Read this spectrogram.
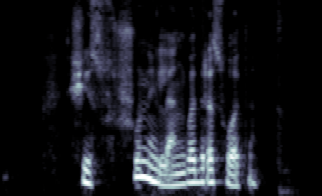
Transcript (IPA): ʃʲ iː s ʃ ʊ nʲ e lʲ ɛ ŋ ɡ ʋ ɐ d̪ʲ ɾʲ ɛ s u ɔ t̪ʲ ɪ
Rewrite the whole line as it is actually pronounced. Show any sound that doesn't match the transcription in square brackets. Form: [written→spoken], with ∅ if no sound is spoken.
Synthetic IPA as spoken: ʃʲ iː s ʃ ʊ nʲ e lʲ ɛ ŋ ɡ ʋ ɐ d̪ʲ ɾʲ ɛ s u ɔ t̪ʲ ɪ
